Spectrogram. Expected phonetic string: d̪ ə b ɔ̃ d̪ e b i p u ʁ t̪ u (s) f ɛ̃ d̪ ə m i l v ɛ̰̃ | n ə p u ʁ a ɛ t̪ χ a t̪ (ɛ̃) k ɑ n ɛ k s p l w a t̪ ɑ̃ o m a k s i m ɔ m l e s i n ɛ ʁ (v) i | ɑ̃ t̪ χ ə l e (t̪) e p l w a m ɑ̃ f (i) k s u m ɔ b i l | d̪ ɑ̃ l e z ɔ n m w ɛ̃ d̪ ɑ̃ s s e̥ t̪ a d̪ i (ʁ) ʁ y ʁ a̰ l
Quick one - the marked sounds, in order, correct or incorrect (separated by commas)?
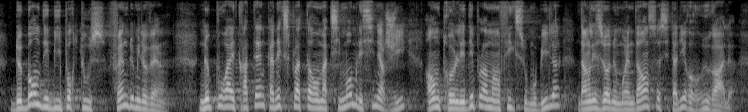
correct, correct, incorrect, incorrect, correct, correct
